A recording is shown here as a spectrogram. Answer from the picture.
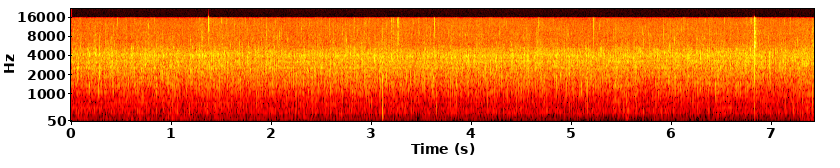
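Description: Whole quail deep-frying in hot oil in a wok, a steady sizzle of bubbling oil, with two sharp clicks, one about three seconds in and one near the end.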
